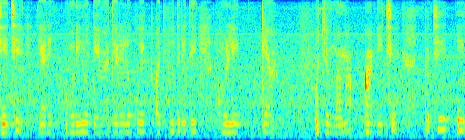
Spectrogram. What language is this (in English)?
Gujarati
